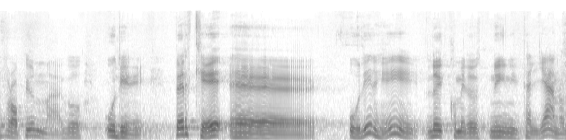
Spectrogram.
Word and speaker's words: Houdini: Perché Houdini, noi in italiano lo chiamiamo Houdini, adesso lui sta facendo delle facce buffe perché si dice Houdini, si direbbe Houdini, non Houdini. We Italians call it Houdini, with the accent on the I.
